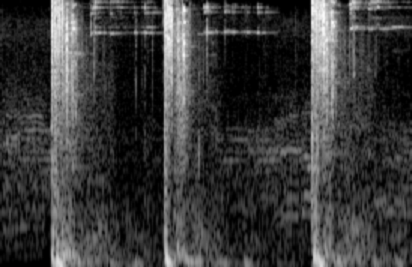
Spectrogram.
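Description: Three loud, sharp gunshots from an old-fashioned firearm in the video game Deathloop, spaced about a second apart, each followed by a brief ringing tail.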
